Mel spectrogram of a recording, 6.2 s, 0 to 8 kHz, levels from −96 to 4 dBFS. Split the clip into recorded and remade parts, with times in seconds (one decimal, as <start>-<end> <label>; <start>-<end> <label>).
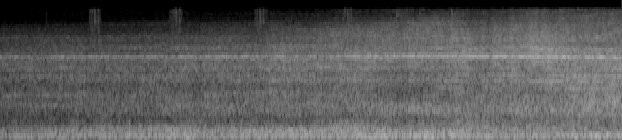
0.0-1.7 recorded; 1.7-2.4 remade; 2.4-6.2 recorded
